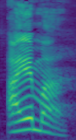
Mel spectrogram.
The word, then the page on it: aema: Ansus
